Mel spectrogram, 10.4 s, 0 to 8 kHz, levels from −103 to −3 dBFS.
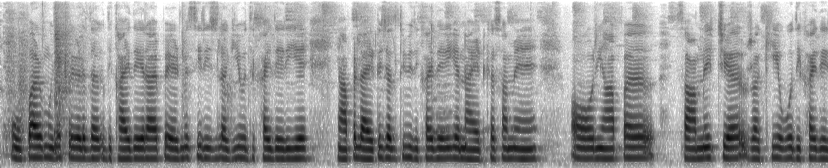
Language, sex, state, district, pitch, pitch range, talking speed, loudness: Hindi, female, Bihar, Bhagalpur, 180 Hz, 175-185 Hz, 230 wpm, -17 LUFS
